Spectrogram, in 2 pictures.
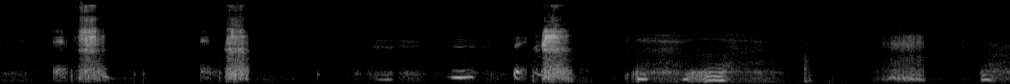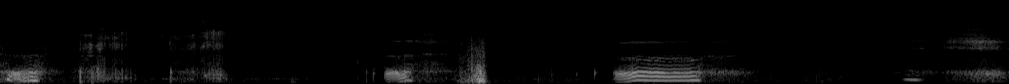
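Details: A person whose nose is very sensitive, itchy and clogged gives several sharp, explosive, wet sneezes with sniffing between them, then a short nose blow.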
